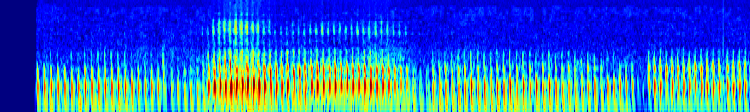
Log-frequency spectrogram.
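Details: Cheetah purring while being cuddled, a steady low rumbling purr pulsing rapidly in alternating breaths, swelling louder in the middle, close to the recorder.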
